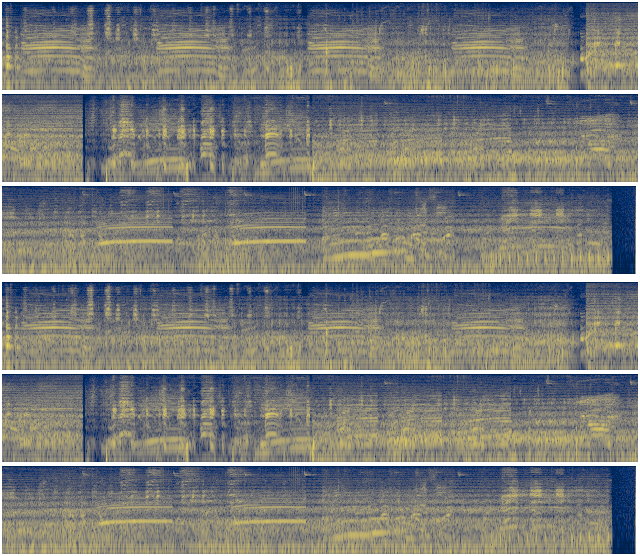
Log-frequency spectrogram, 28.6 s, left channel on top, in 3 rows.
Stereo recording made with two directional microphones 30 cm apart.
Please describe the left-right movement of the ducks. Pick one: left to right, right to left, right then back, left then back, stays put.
left then back.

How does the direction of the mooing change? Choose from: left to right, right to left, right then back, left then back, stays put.
right then back.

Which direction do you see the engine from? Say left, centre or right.
right.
